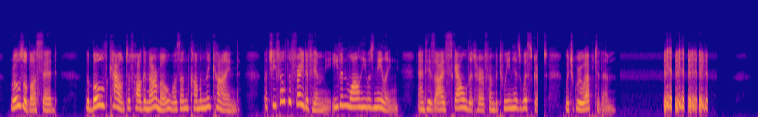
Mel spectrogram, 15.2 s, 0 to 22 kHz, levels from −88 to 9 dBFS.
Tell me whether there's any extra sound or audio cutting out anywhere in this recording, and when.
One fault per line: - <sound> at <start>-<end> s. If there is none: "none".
- dropout at 10.7-10.9 s
- laugh at 13.3-14.2 s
